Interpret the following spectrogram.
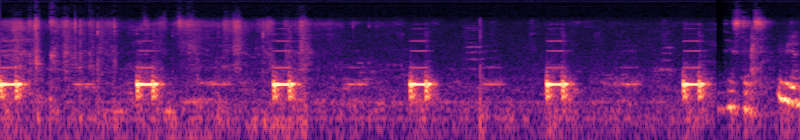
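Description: Hospital vital-signs monitor beeping in a steady repeating pattern, a louder double beep about every two seconds with a fainter single beep between, while a finger probe reads a child's pulse.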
